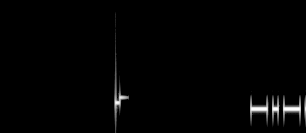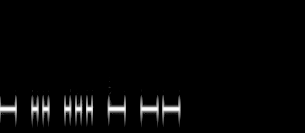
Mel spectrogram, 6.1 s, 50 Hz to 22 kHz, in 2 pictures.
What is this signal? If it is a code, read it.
Morse code, heard as a keyed tone, about 22 wpm, 700 Hz. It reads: YISTM
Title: Code Groups - 5 Letters - 22wpm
